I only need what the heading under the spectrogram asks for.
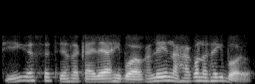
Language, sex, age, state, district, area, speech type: Assamese, male, 30-45, Assam, Sonitpur, rural, conversation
